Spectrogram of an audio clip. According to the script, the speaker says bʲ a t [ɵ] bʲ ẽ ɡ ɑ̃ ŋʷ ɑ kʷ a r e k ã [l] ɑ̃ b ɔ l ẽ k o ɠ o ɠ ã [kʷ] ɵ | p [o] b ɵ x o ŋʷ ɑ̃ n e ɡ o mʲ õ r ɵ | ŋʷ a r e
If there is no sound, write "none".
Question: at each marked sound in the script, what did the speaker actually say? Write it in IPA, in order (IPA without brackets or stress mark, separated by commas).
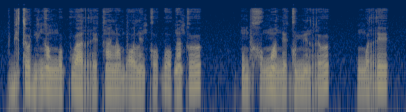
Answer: ɵ, l, k, õ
